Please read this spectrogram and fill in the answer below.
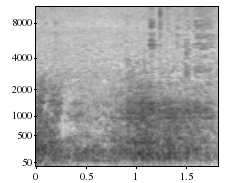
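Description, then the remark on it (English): A deep, rolling rumble of thunder from a massive thunderstorm on the equator in Ecuador fills the whole moment, steady and heavy with a slight swell near the end, with no voices over it. “I'm on the equator here in Ecuador, and there's a massive thunderstorm.”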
